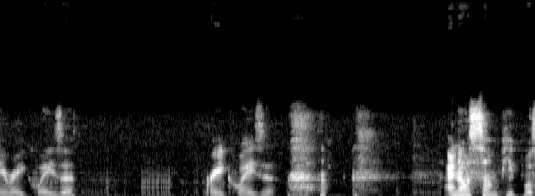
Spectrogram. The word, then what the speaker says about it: Rayquaza: How do you say Rayquaza?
